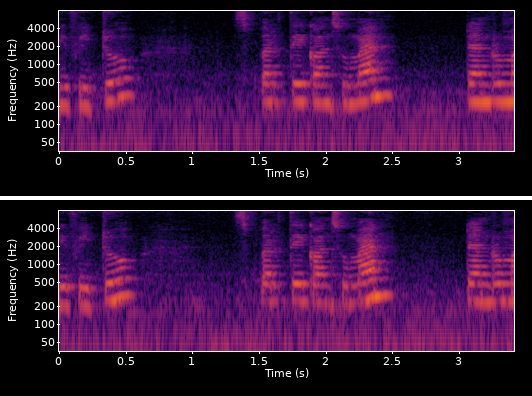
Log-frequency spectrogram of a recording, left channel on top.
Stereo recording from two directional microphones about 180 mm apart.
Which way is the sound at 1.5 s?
15° right (ahead or behind).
